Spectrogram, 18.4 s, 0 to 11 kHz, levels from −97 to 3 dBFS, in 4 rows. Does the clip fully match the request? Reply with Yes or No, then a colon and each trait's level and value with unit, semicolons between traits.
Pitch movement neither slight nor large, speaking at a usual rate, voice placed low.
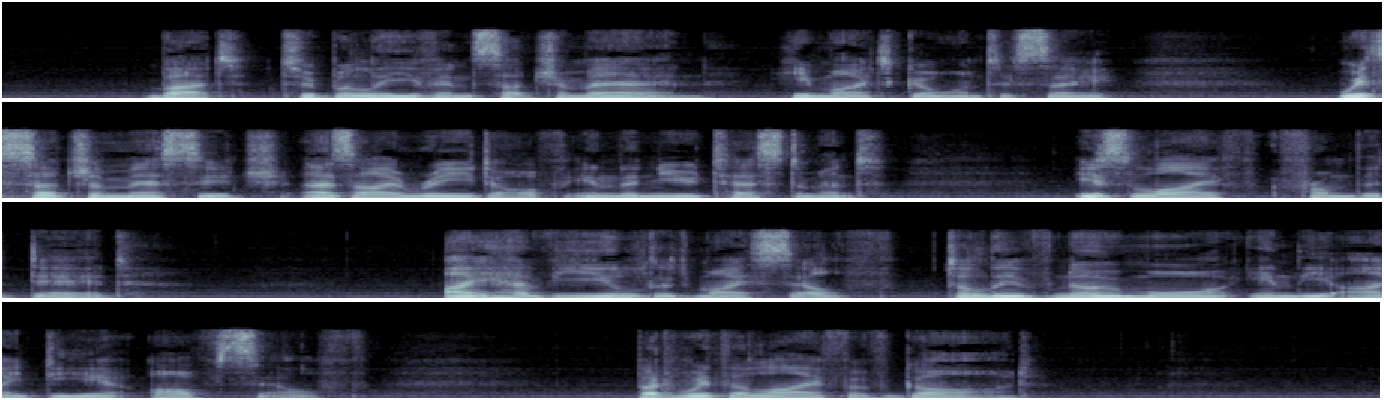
Yes: average, 3.7 semitones; average, 160 wpm; low, 110 Hz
